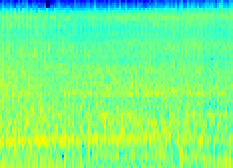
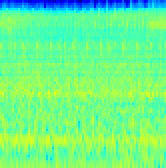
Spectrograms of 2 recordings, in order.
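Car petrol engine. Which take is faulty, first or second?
second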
